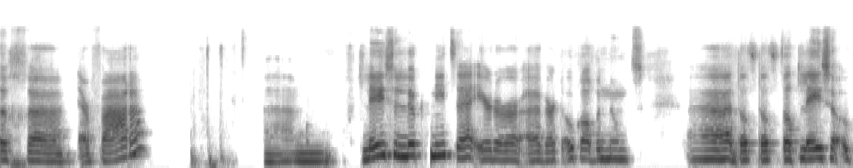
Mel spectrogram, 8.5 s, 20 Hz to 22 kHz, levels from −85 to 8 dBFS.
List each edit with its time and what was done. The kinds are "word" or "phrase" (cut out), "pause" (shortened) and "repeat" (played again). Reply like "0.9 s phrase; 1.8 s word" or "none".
7.6 s repeat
